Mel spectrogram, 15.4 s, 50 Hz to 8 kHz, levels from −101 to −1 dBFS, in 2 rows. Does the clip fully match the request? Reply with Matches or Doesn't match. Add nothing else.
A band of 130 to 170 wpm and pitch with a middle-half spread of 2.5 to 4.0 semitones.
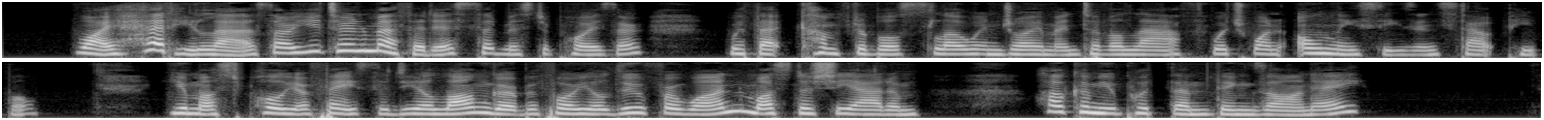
Doesn't match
